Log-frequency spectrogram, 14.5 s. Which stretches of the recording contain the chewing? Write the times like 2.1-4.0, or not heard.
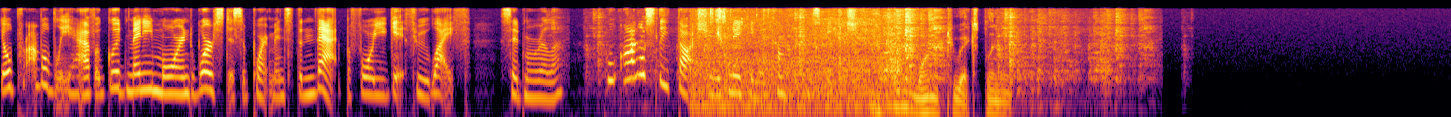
6.9-9.3.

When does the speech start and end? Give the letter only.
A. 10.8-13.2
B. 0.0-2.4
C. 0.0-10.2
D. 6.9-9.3
C.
